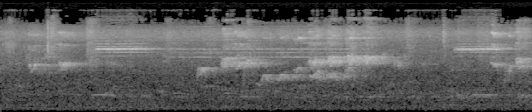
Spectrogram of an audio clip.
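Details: Female Asian koel giving quick series of sharp, shrill whistled notes that climb and drop in short steps, about three to four notes per second, loudest mid-clip, with scattered faint chirps and steady outdoor hiss behind.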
